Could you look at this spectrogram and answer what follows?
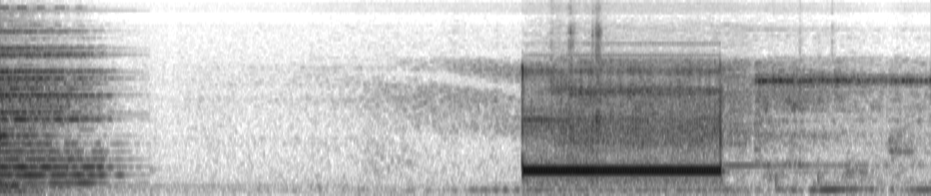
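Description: A recorded jail phone call from the Orange County Correctional Center begins with a brief burst of noise, then near silence. A loud, steady telephone tone follows for about two seconds, then a fainter, higher tone with faint background noise.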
